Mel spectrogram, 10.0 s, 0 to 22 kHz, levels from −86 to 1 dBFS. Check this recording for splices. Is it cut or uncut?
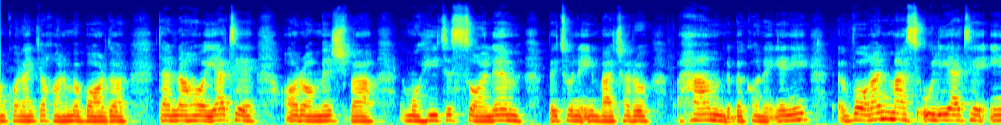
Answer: uncut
